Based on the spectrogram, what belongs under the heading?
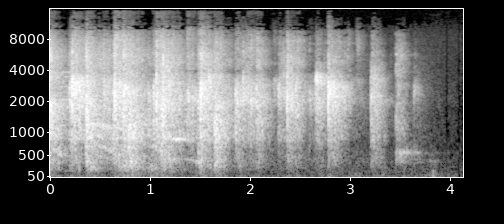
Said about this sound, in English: Are you not clapping for Jesus?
